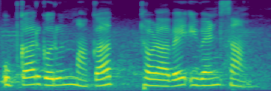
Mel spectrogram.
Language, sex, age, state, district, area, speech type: Goan Konkani, female, 18-30, Goa, Tiswadi, rural, read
